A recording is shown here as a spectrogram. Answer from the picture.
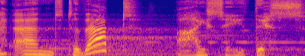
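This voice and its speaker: A female-sounding voice performs a cartoonish character voice over clear music in the background. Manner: measured, knowing.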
